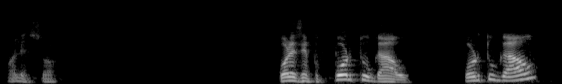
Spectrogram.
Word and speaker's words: Portugal: Portugal se escreve com L no final. Portugal, né? Mas no português do Brasil a gente escuta Portugal.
